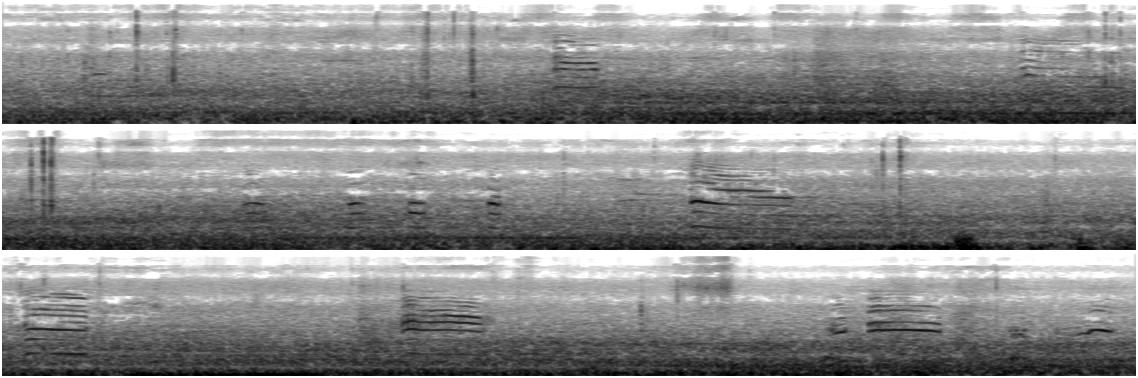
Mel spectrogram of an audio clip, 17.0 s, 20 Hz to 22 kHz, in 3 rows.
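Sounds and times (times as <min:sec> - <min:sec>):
cats meowing: 0:05.0 - 0:10.0, 0:11.4 - 0:12.2, 0:13.2 - 0:13.9, 0:15.5 - 0:16.6.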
